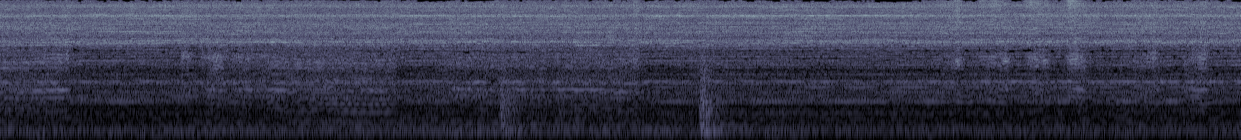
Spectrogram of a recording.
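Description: Small bench grinder running steadily with an abrasive wheel spinning while the edge of a knife sheath is held against it for smoothing. A couple of light knocks come about five and seven seconds in.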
